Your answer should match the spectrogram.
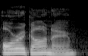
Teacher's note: So on the ga is where the accent is. Whereas for you it's ore you know, but it's also it's also the shape of the vowel that's different.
